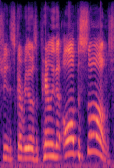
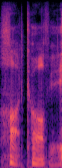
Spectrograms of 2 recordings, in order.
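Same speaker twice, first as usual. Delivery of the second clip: very deep, very soft, hushed, stylized phrase; 10 dB quieter than usual. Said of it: "I love saying it like that".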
